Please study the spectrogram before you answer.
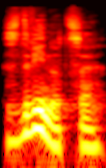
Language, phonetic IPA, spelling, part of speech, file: Russian, [ˈzdvʲinʊt͡sə], сдвинуться, verb, Ru-сдвинуться.ogg
- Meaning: 1. to move, to budge 2. to come/draw together 3. to move forward, to get going, to improve 4. passive of сдви́нуть (sdvínutʹ)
